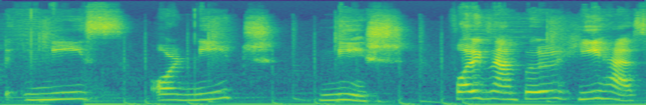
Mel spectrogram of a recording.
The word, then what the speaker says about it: niche: Word 26, niche. Not niece or niche, niche.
